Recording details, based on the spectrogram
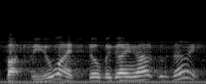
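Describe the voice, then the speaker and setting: A man's voice: high voice, animated, a little fast. Stammering lovestruck young British man. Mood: smitten. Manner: stammering, earnest, gushing. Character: lovestruck, naive, eager young gentleman, David. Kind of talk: old British radio comedy acting. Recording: tinny, hissy, humming old radio tape, reverberant.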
